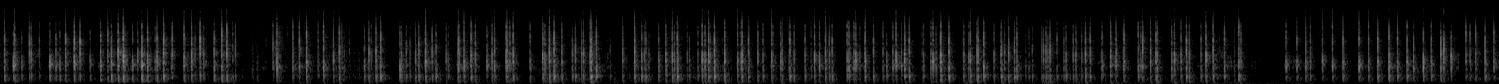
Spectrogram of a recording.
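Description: A small printed cardboard card game box, held upright in both hands, is tapped rapidly with long black-painted fingernails. The result is a continuous run of crisp, dry clicks and taps with bright upper frequencies and almost no ring. There is a brief pause near the 12.7-second mark.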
